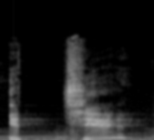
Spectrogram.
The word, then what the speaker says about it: ITZY: So the group ITZY, in Korean pronounced ITZY, means the girls have everything you want, itchy in Korean.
